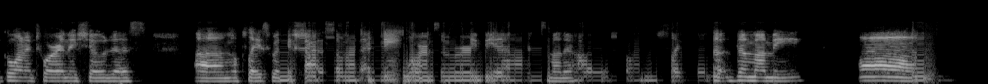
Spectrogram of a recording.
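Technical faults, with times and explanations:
Throughout: Speex codec. The speech has the plainly audible hoarse, grainy texture of a CELP coder starved of excitation bits, which points to a middle Speex setting around 16.8 kbps. The pitch and formant model keeps the sound intelligible, but the residual is coarsely quantised, so voiced sounds carry a rough noise layer. Any content above 8 kHz sounds like shaped hiss rather than real detail.
1.19–1.24 s, 3.89–4.05 s and 9.25–9.42 s: VoIP packet loss concealed by the speech codec. The gaps last about 20 ms, 140 ms and 120 ms, which fits one, seven and six lost 20 ms frames. In each gap the decoder keeps replaying its last pitch and filter at falling gain. Because each decoded frame depends on the previous one, the sound stays weak and distorted briefly after the gaps end.
2.80–5.49 s, 5.75–7.18 s and 9.12 s to the end: robotic sound from repeated short buffers. 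Across these spans the sound takes on a rigid, metallic buzz at 188 Hz that only loosely tracks the speech. A fixed 188 Hz pitch corresponds to a period of about 5.3 ms, which fits the last 5 ms or so of audio being looped. The likely cause is audio arriving too seldom, with roughly 70% of each span filled by repeats while real material is skipped.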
